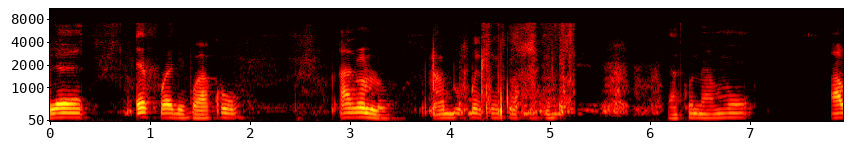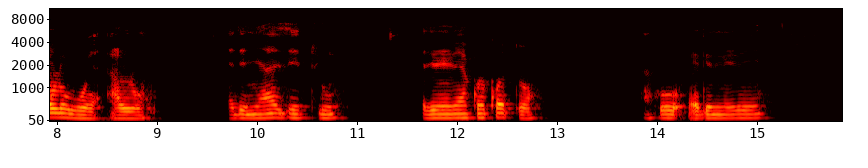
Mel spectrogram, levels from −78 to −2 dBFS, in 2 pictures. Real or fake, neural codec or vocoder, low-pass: fake; codec, 16 kHz, 4 kbps, X-Codec, HuBERT features, trained on balanced general audio; 7.2 kHz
